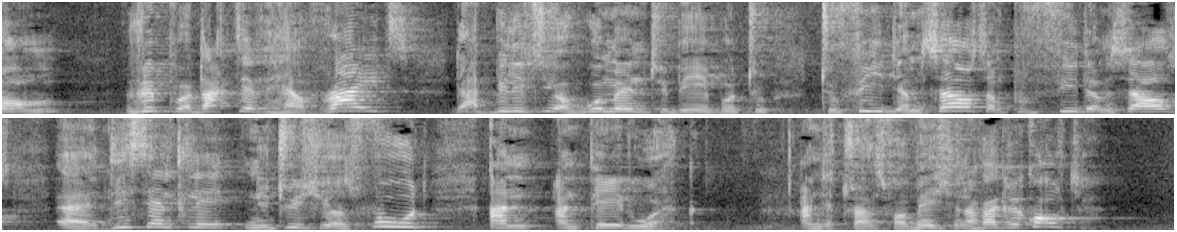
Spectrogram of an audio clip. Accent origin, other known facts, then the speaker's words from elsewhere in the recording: Kenya; I'm coming from Kenya, and our constitutional debate is being held hostage around a debate on a very carefully formulated, you know, exceptionalist clause on safe abortion.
